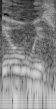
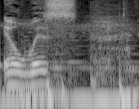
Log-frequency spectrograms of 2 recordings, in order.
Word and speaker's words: Elwes: name so bad i i could not pronounce ill was right i kept pronouncing ill wiz and finally after about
